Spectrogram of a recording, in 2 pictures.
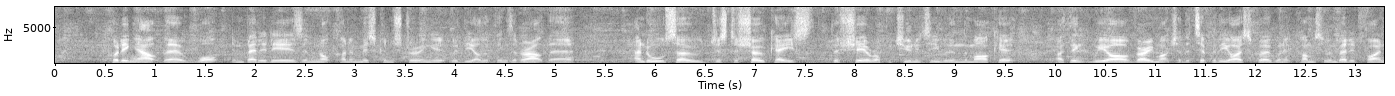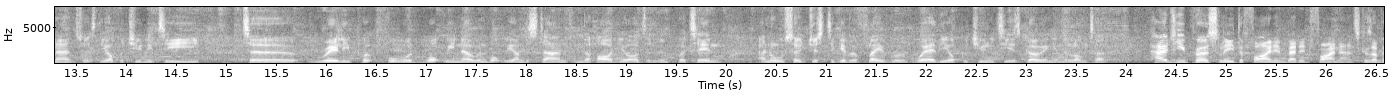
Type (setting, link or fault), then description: setting, busy venue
